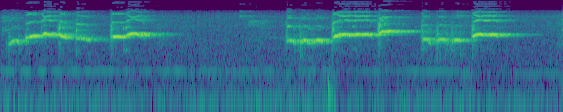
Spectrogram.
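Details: Cockatiel whistling a repeated tune of low notes that jump to higher held whistles, given as two phrases with a pause between them.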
